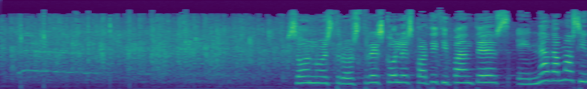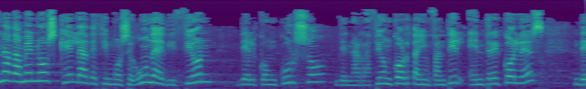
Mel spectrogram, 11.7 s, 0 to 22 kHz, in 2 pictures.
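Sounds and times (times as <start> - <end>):
audience applause at a children's short-story contest in Guadalajara: 0.0 - 3.3
speech: 2.9 - 11.7.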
